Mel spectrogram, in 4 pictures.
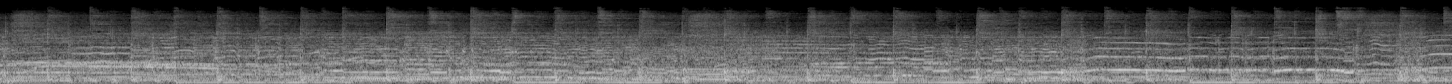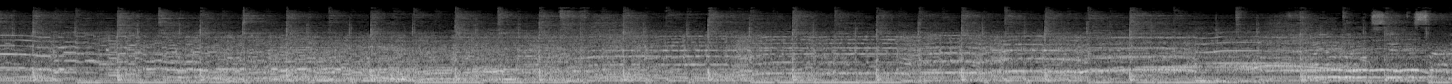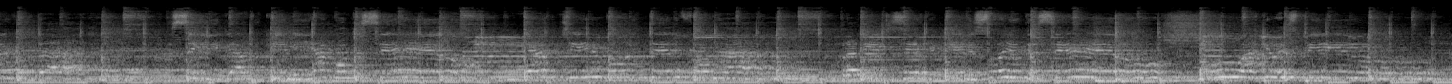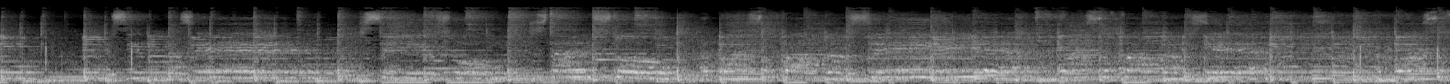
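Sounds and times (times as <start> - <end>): electric guitar: 0.0 - 58.0
live pop-rock band: 0.0 - 58.0
woman singing lead: 25.2 - 30.0, 44.5 - 58.0.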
